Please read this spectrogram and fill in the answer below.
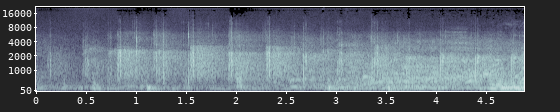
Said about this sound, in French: La Russie qui se fait applaudir peut-être par 2-3 délégations. Merci délégation de la Russie.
